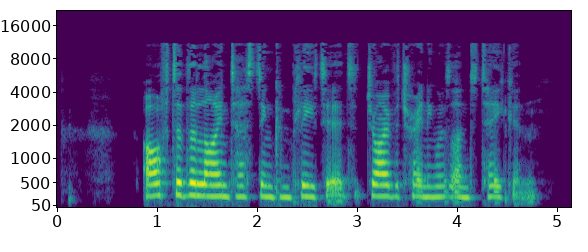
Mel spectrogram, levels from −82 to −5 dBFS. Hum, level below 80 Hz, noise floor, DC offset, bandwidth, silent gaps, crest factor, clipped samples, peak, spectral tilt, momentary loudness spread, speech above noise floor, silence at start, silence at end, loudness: none; -58 dBFS; -56 dBFS; under 0.1%; 11.5 kHz; none; 18 dB; under 0.1%; -2 dBFS; -4.5 dB/octave; 12 LU; 38 dB; 0.85 s; 0.35 s; -19 LUFS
